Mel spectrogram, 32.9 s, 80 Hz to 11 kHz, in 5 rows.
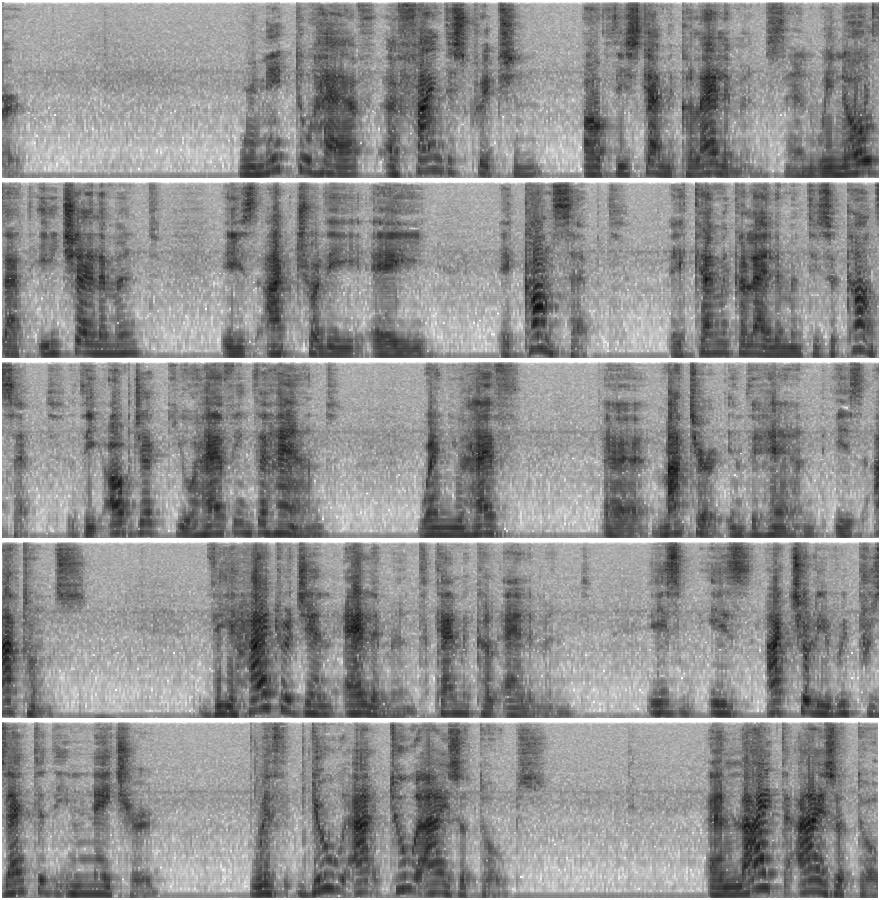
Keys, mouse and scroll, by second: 25.7 click, 28.2 ctrl+click.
